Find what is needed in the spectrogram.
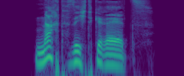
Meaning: genitive singular of Nachtsichtgerät
- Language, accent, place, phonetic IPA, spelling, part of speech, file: German, Germany, Berlin, [ˈnaxtzɪçtɡəˌʁɛːt͡s], Nachtsichtgeräts, noun, De-Nachtsichtgeräts.ogg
